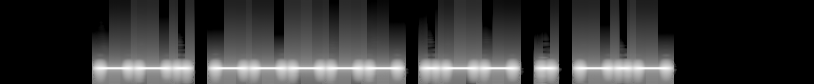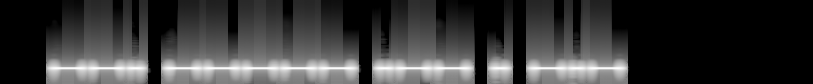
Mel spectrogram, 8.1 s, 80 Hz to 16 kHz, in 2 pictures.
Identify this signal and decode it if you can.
Morse code, heard as a keyed tone, about 25 wpm, 700 Hz. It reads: G0WEK G0WEK
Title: DXCC-100 Call Signs - 5 Characters - Repeated 2x - 25wpm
